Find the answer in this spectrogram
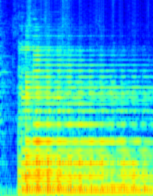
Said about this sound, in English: Right now, we are playing probably a slightly out of tune Telecaster through a hummingbird. That is an Earthquaker hummingbird.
